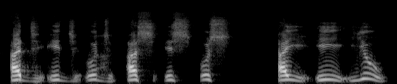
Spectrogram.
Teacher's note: জিম, শিন, ইয়ার মাখরাজ হলো জিহ্বার মাঝখান ওই সোজা উপরের তালু। জিহ্বার মাঝখান ওই সোজা উপরের তালু।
